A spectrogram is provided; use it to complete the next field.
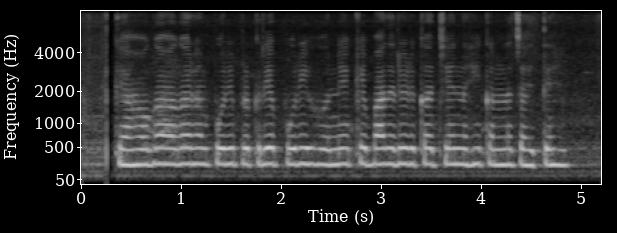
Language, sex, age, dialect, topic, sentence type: Hindi, female, 18-24, Awadhi Bundeli, banking, question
